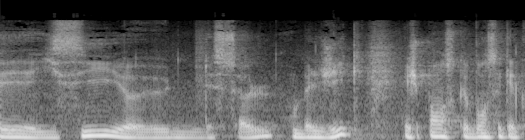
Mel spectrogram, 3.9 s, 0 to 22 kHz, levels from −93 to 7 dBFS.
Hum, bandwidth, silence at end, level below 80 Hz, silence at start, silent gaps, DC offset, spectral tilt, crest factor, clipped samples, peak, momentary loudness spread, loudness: none; 12 kHz; 0 s; -26 dBFS; 0 s; none; 0.2%; -6 dB/octave; 10 dB; under 0.1%; 0 dBFS; 8 LU; -12 LUFS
